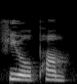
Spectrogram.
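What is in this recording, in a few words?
"Fuel pump", English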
